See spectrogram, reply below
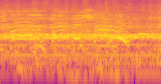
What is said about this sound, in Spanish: Es un grito feminista, una promesa urgente. Alerta que camina. América Latina será toda feminista.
